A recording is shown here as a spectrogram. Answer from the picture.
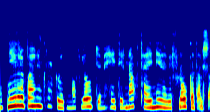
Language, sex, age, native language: Icelandic, female, 18-19, Icelandic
